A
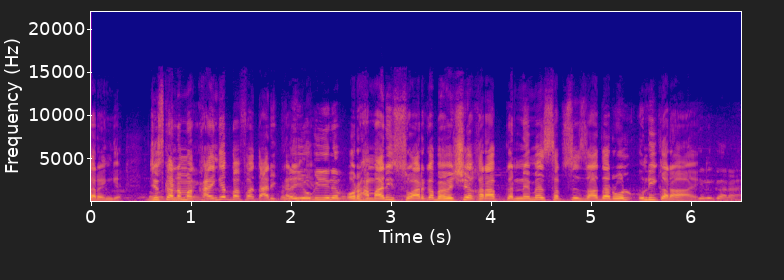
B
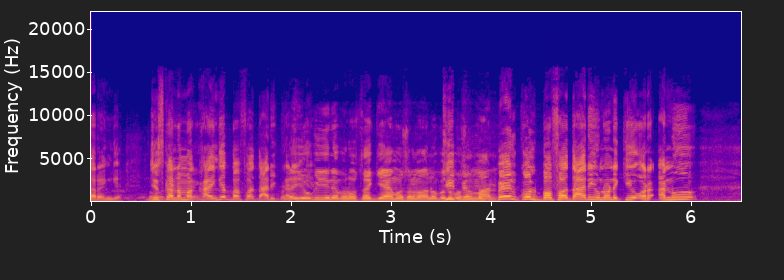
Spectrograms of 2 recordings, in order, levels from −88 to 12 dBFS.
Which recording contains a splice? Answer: A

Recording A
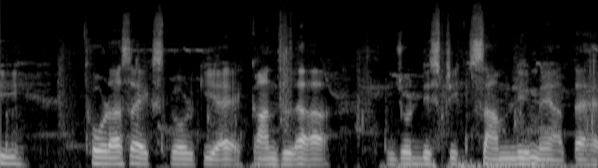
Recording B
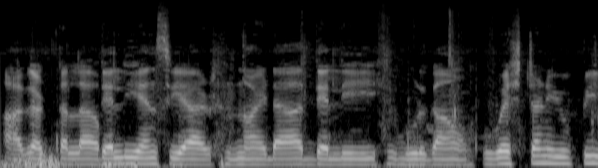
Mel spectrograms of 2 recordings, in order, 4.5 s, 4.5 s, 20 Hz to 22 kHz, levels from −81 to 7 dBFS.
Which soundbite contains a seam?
B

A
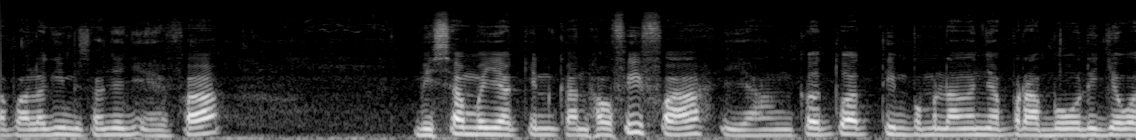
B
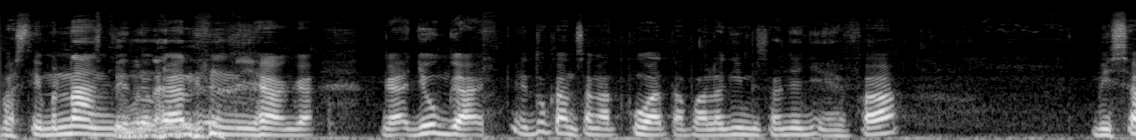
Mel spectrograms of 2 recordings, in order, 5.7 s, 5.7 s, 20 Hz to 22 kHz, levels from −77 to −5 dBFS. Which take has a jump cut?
B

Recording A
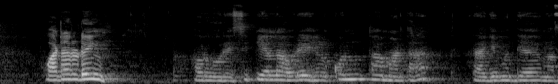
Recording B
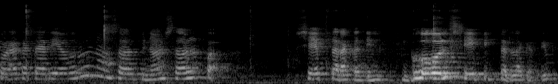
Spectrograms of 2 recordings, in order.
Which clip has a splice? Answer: A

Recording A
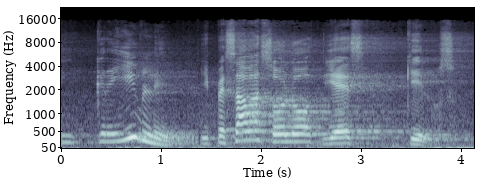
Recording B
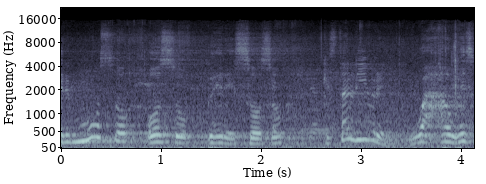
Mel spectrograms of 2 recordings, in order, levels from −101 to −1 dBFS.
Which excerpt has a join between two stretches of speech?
A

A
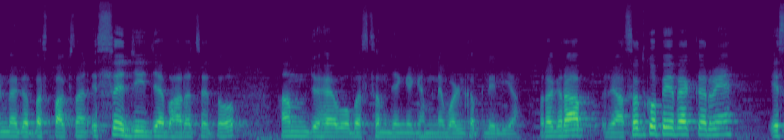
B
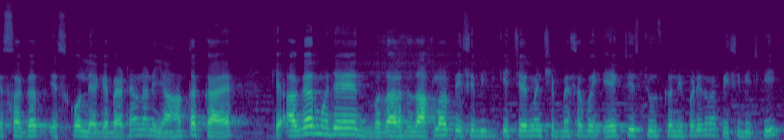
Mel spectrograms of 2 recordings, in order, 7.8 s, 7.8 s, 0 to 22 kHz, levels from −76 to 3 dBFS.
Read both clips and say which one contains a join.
A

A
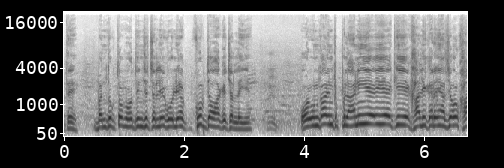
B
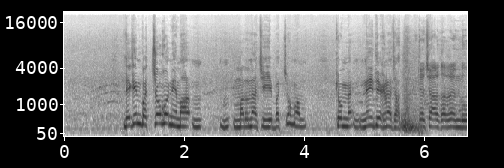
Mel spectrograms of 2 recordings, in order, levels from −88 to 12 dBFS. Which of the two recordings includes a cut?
B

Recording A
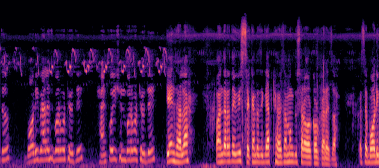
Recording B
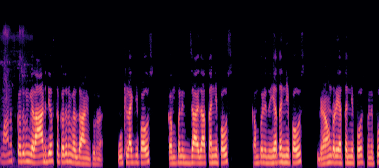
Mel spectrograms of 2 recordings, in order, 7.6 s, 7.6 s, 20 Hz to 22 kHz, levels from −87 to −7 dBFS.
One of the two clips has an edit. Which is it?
A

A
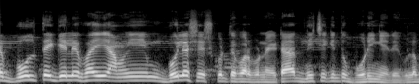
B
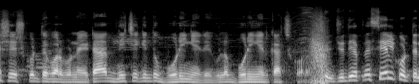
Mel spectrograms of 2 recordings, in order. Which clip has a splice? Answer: B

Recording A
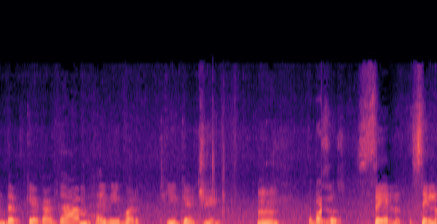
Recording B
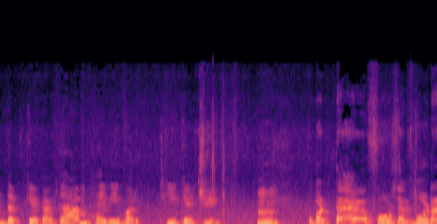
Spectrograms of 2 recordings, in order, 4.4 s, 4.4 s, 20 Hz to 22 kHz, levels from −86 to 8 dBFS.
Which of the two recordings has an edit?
A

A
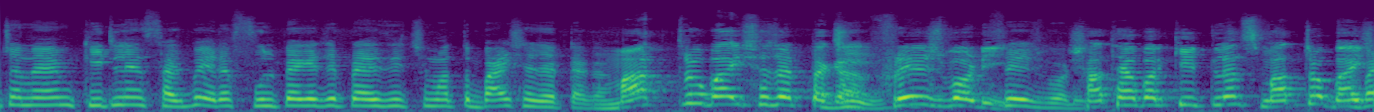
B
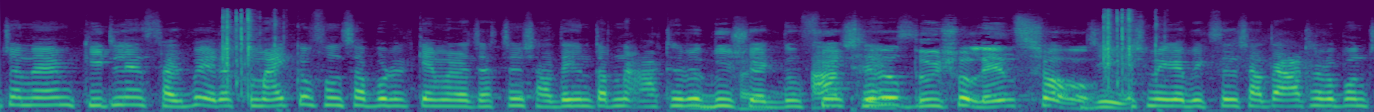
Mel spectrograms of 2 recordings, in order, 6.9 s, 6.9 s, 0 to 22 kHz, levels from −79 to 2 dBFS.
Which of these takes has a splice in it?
B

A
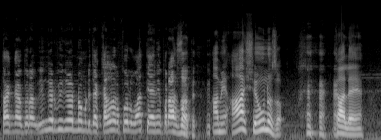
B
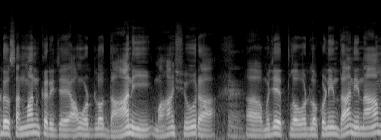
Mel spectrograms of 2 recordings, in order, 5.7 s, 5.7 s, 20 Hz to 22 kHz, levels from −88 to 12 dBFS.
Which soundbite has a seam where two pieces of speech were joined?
A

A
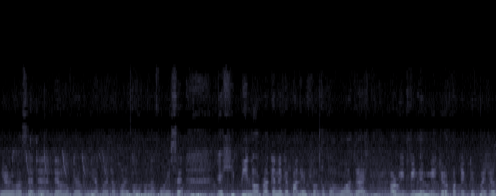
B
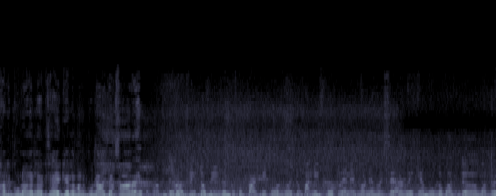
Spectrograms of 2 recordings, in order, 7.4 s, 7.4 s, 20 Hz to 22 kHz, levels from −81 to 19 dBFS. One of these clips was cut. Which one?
B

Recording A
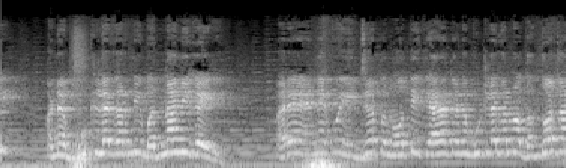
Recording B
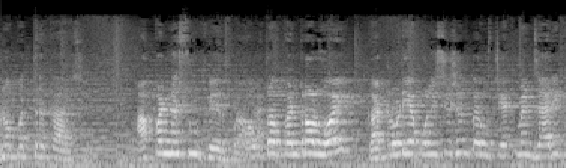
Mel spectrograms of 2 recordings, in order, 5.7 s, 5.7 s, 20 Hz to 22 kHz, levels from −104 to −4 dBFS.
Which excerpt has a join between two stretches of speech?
B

